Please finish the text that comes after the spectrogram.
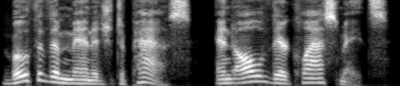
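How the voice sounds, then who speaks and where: A man reading fan fiction aloud in a steady storytelling manner. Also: medium pitch, normal speed, no echo, studio quality.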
